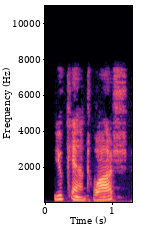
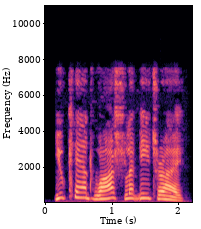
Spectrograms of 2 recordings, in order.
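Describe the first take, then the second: First: Put-on slow, scornful young prince. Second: Put-on old hag voice. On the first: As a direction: dismiss them slowly as the prince. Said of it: "said the prince". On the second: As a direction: sneer it like an old troll hag. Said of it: "said the old hag, her mother".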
